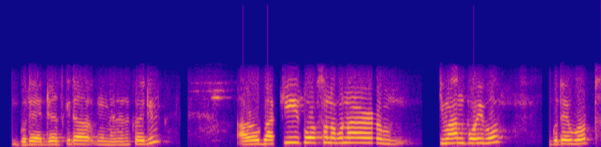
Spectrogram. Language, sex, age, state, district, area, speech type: Assamese, male, 18-30, Assam, Charaideo, urban, conversation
